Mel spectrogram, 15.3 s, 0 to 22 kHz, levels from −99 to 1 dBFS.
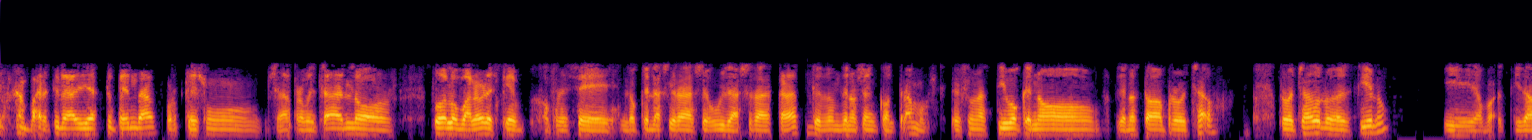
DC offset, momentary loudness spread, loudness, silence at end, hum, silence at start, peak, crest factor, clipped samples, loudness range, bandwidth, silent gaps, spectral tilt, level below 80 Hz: under 0.1%; 11 LU; -18 LUFS; 0 s; none; 0 s; -2 dBFS; 16 dB; under 0.1%; 2 LU; 4.1 kHz; 7.73-7.77 s, 9.46-9.51 s, 9.92-9.96 s, 12.34-12.38 s, 14.18-14.22 s; -3.5 dB/octave; -60 dBFS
